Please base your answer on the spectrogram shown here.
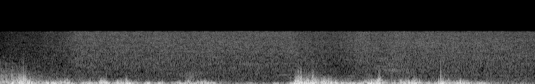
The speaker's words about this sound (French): Il y a une grosse tempête là dehors.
